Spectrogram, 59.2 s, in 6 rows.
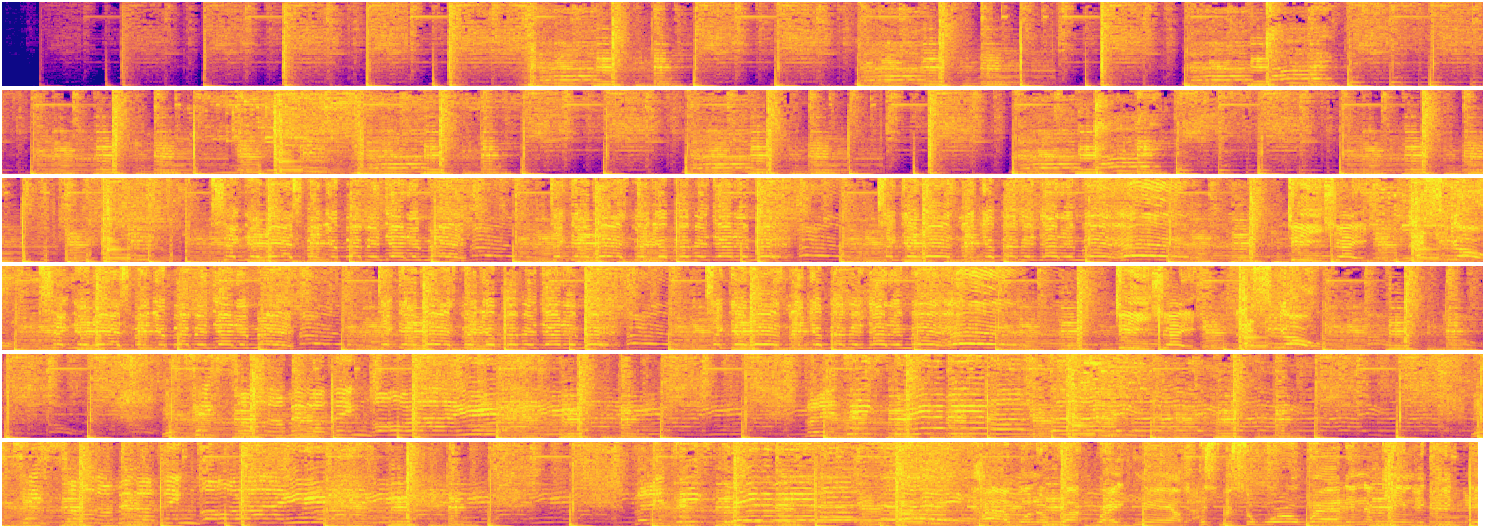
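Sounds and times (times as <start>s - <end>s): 
funk bootleg mashup music at 110 bpm: 0.3s - 59.2s.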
